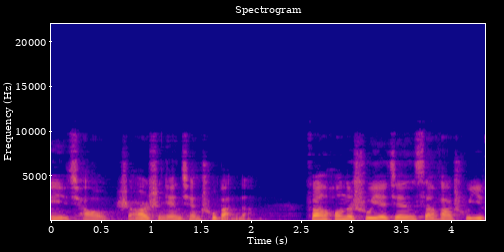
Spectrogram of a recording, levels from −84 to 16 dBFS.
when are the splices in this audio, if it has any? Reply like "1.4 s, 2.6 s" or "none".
none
